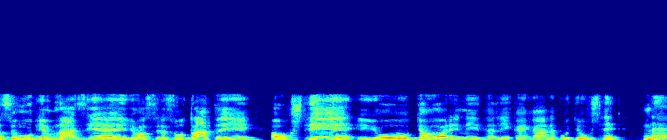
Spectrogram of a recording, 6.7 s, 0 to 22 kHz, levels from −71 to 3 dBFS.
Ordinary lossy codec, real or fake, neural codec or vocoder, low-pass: AAC, 32 kbps; real; none; 7.2 kHz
